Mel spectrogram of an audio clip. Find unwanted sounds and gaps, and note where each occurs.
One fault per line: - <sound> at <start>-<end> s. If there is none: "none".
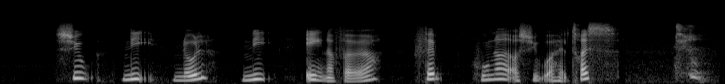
- sneeze at 6.7-7.2 s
